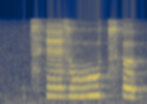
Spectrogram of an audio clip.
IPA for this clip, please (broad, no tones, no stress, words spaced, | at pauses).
t͡sʰɪːzuːt͡sʰɵ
